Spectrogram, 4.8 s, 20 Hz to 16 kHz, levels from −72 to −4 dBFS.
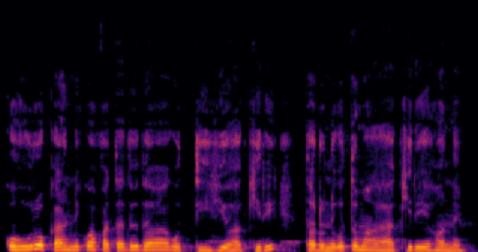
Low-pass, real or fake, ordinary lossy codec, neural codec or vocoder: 14.4 kHz; real; none; none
